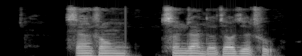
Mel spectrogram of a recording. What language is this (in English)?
Chinese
